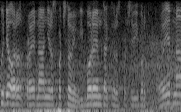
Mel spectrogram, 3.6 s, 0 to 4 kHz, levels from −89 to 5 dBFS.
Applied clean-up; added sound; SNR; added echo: none; Cricket / Motor vehicle (road); 4 dB; none.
